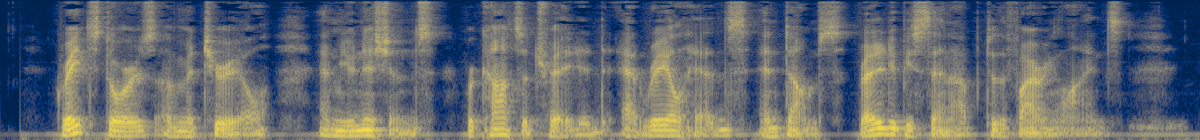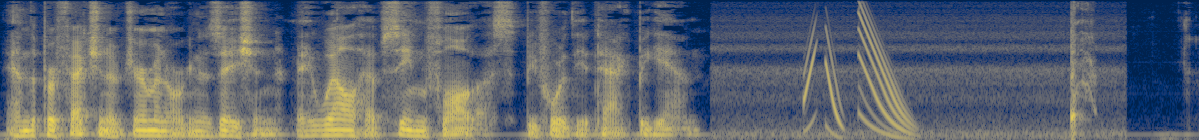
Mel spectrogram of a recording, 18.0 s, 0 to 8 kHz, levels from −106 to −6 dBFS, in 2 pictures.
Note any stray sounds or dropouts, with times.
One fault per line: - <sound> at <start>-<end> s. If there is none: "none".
- chirp at 15.0-15.9 s
- cough at 17.0-17.3 s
